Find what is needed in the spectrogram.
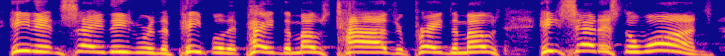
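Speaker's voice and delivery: fervent, high-pitched revival preaching; preaching at full force. Real, not acted. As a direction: pitch climbing into a shouted sermon.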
